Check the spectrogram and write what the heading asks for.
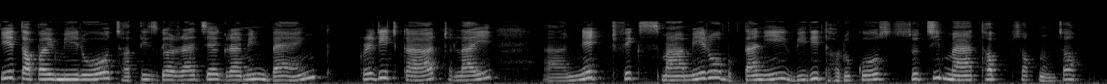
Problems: none marked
